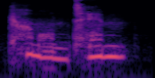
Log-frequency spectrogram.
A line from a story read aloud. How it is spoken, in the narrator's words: said under my breath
